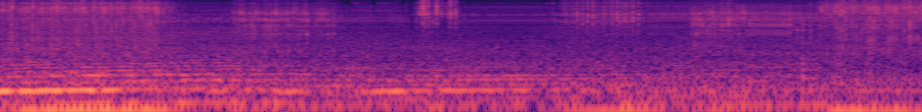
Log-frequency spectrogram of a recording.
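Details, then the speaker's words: Mini robotic arm with five servos controlled by Arduino: erratic hissing buzz over a low hum as the blue servo jitters; swapping to a black metal-gear servo with the same program removed the noise and made it stabler. "o fato é que com a mesma a mesma programação eu tava com servo azul e mudei para o servo preto de metal ele esse ruído sumiu"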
